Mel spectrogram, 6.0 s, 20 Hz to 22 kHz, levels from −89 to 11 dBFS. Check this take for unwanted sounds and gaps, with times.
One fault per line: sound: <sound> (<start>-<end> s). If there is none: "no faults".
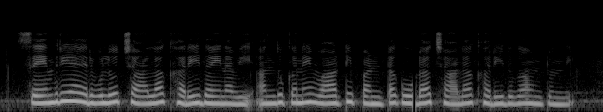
sound: dropout (4.1-4.2 s)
